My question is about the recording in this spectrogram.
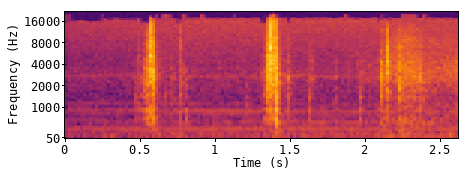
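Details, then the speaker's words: Ferrari 360 at key-on: a steady low electric hum of the F1 gearbox pump priming, with a couple of sharp clicks. Normal F1 pump priming, though the car then won't start and shows a gearbox fault with no gear selection. "Key in the ignition, turn it on. You can hear my F1 pump."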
